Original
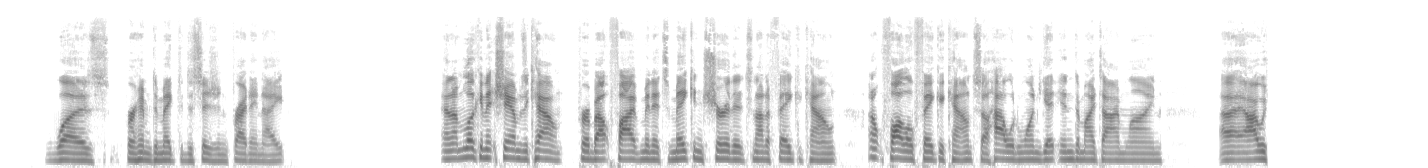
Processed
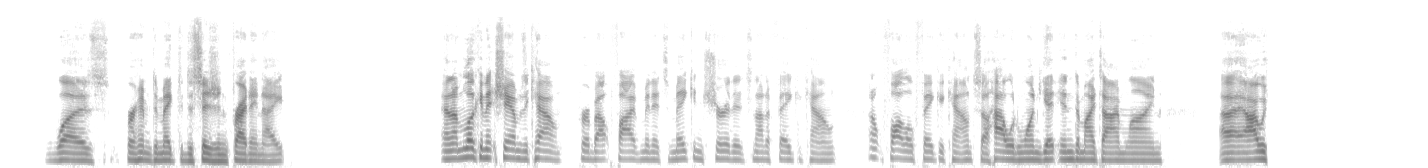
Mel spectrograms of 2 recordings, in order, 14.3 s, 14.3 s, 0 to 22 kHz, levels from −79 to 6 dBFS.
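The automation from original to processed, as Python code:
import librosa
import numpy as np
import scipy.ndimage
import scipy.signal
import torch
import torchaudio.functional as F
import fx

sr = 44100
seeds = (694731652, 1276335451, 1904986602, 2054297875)

y = fx.gain(x, sr, db=fx.line((1.51, -5.0), (2.2, 4.0), (2.76, -3.5), (4.66, -3.5), (5.88, -12.5), (9.41, -12.5), (10.18, -3.0)))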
